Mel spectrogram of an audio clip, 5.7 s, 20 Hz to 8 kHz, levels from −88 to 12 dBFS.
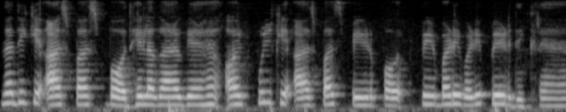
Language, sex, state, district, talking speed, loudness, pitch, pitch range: Hindi, female, Uttar Pradesh, Lucknow, 200 wpm, -17 LUFS, 225 Hz, 210-240 Hz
